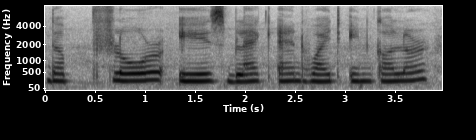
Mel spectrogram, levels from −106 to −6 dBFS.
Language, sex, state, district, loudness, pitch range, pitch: English, female, Assam, Kamrup Metropolitan, -15 LUFS, 220-230 Hz, 220 Hz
